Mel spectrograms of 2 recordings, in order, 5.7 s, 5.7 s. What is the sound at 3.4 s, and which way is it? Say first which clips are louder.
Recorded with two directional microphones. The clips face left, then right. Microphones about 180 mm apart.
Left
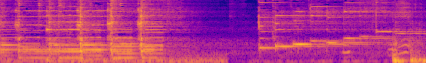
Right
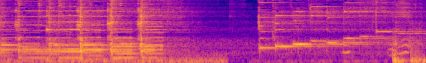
Music: right 3 dB; 30° right (ahead or behind).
